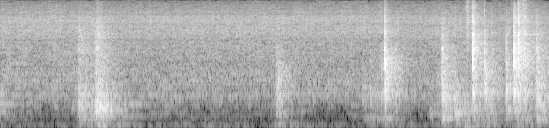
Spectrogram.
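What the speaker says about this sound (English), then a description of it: "Give that a stir through." Browned meat with taco seasoning is stirred in a pan, a soft sizzle under a few scraping strokes of a utensil against the pan, close and fairly quiet, with no talking.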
